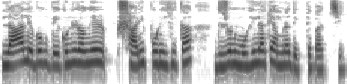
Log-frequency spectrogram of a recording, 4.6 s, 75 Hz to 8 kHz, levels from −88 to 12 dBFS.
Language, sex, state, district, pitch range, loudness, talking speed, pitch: Bengali, female, West Bengal, North 24 Parganas, 210-245 Hz, -17 LUFS, 145 wpm, 230 Hz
